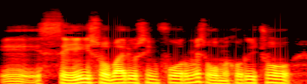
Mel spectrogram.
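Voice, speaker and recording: A man's voice: medium pitch, a little slow, dark tone. A man from Peru with a Peruvian accent gives off-the-cuff analytical commentary, emphatically repeating phrases and posing rhetorical questions with frequent tag words. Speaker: political and constitutional commentator. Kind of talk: extemporaneous analytical talk.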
